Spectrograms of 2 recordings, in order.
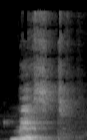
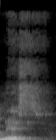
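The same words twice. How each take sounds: First: The final T sound is strongly pronounced. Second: The final T sound is weak or dropped. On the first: The speaker calls it right. "all these letters must be stressed" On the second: The speaker calls it wrong. "It is not mist"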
